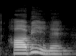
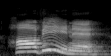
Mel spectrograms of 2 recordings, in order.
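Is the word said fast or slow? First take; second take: fast; slow. First: It is said quickly, as in normal speech. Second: It is said slowly, syllable by syllable. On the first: "hızlı bir şekilde Kürtçe cümlelerde kullanacağımız şekilde söyleyelim" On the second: "Bu kelimeleri yavaş bir şekilde heceleyerek sizlere okudum"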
